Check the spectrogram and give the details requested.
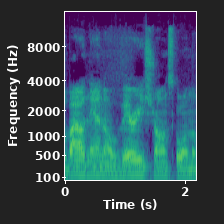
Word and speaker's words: BioNano: let's switch over to bingo bio nano that's what it is buy on there no i said it wrong all right so bio nano very strong score on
